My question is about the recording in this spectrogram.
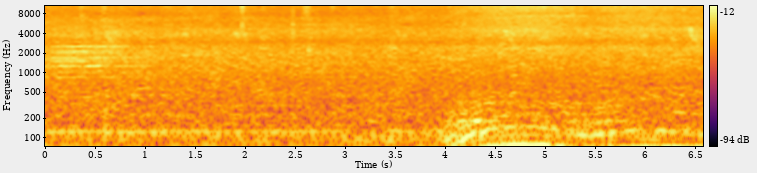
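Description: Low, steady outdoor rumble, like distant city traffic, that swells louder about four seconds in.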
